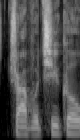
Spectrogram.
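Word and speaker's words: Topo Chico: sponsor what is it trpo Chico am I saying it correctly correct troo Chico was a sponsor um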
